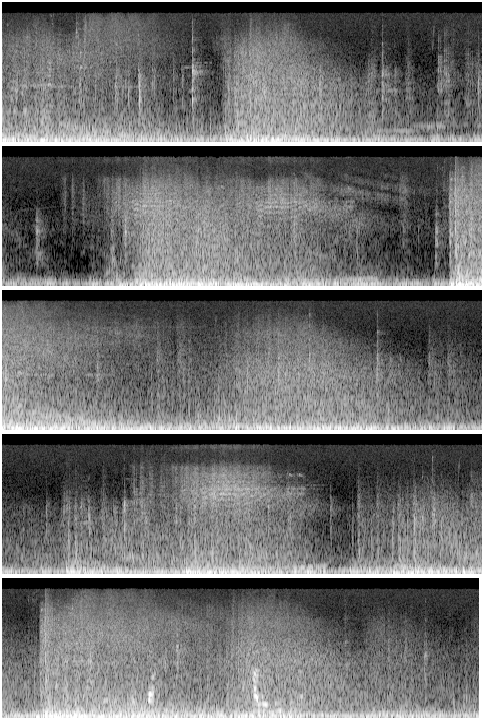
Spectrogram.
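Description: Cannons and lasers fire in bursts with loud blasts.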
